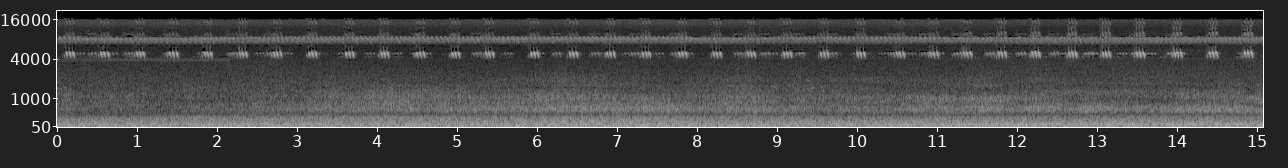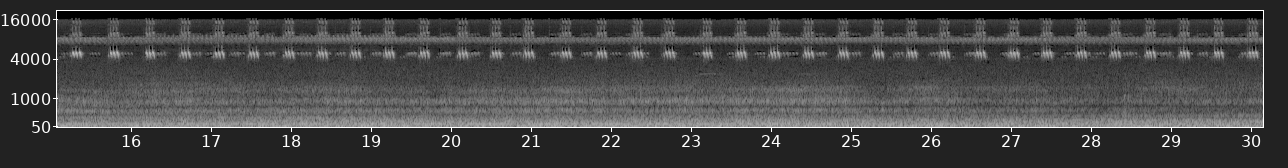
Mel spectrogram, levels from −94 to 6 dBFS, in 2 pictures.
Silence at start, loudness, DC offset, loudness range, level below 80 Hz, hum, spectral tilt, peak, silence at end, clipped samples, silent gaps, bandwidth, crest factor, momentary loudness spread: 0 s; -27 LUFS; under 0.1%; 4 LU; -38 dBFS; none; -3 dB/octave; -8 dBFS; 0 s; under 0.1%; none; 17 kHz; 20 dB; 4 LU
